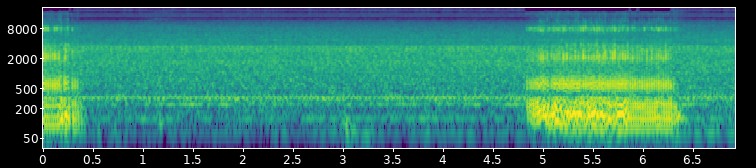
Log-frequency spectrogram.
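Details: A sleeping bulldog snoring: two loud, rough, rumbling snores with a steady hum between them.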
